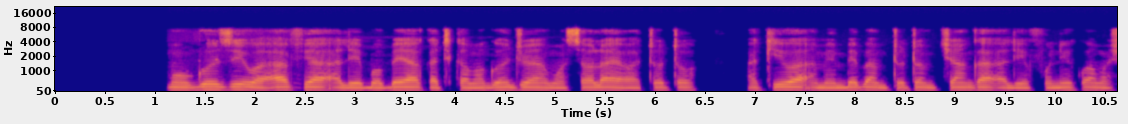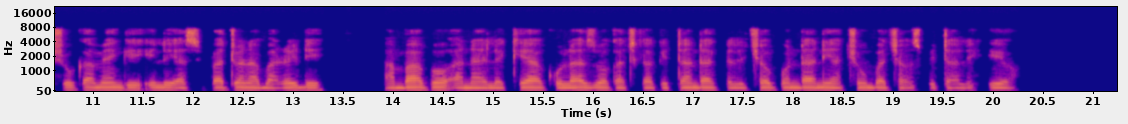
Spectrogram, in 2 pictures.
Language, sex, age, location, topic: Swahili, male, 25-35, Dar es Salaam, health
